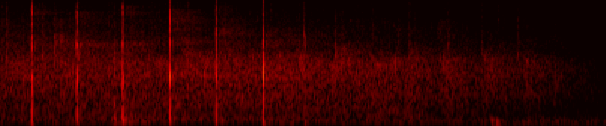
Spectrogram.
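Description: Audience applause, with one person's hand claps close to the microphone standing out at about three a second; the near claps stop about two seconds in and the applause fades away toward the end.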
